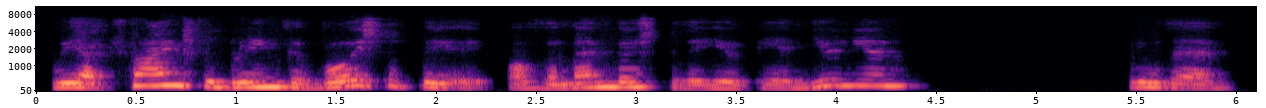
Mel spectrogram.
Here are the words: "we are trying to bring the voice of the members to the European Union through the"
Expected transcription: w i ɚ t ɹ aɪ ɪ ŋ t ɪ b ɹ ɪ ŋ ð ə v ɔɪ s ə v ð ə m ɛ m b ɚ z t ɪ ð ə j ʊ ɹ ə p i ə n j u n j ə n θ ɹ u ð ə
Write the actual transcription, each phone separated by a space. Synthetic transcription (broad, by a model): w i ɚ t ɹ aɪ ɪ ŋ t ɪ b ɹ ɪ ŋ ð ə v ɔɪ s ə v ð ə m ɛ m b ɚ z t ɪ ð ə j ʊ ɹ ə p i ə n j u n j ə n θ ɹ u ð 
